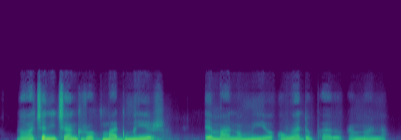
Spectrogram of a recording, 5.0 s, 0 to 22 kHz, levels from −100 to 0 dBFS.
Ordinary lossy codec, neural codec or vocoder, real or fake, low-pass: none; codec, 24 kHz, 0.9 kbps, WavTokenizer, large speech release; fake; 10.8 kHz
